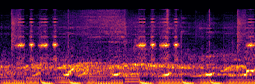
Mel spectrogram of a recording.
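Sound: frogs croaking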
